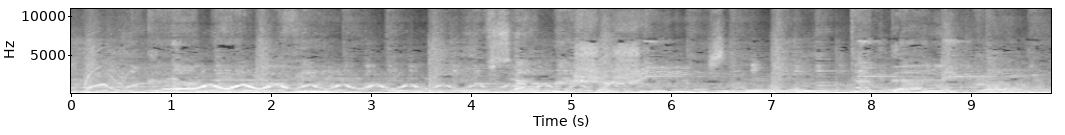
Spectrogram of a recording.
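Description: An ambulance siren in a film scene set in Moscow wails in a rapid, looping rise-and-fall warble for several seconds. It sits over a dense, steady background of other sound, then gradually gives way to that background.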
